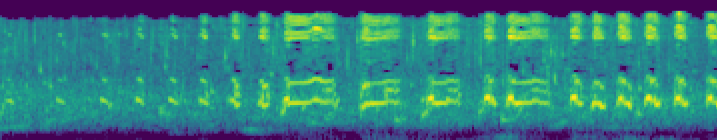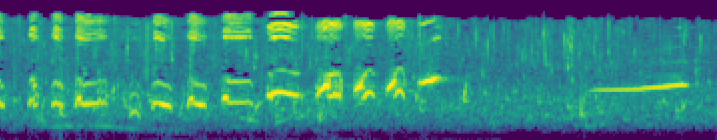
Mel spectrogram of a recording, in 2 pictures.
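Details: White-rumped shama song used as a training recording for other shamas, with nature sounds and trickling water: rapid repeated notes, varied whistled phrases, ending in a rising whistle.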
